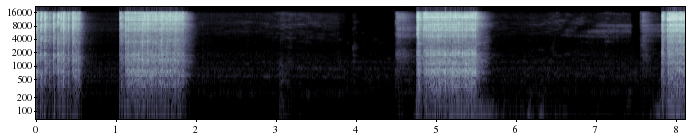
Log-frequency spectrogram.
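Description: An angle grinder grinds metal in short, loud bursts.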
